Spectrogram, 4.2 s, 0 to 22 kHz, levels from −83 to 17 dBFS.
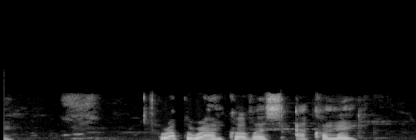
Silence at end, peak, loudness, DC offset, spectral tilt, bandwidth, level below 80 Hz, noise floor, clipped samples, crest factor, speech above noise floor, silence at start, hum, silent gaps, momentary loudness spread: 0.6 s; -2 dBFS; -16 LUFS; under 0.1%; -4.5 dB/octave; 7.8 kHz; -56 dBFS; -57 dBFS; under 0.1%; 16 dB; 41 dB; 0.05 s; none; none; 21 LU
